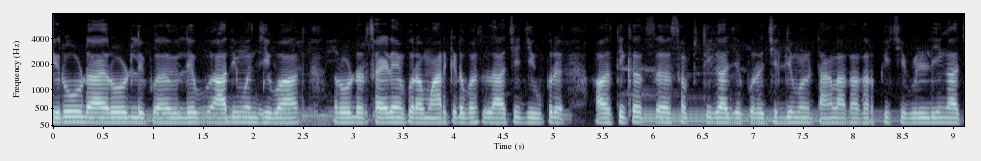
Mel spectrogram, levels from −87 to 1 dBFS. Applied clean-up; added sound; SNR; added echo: none; Bass guitar; 16 dB; none.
